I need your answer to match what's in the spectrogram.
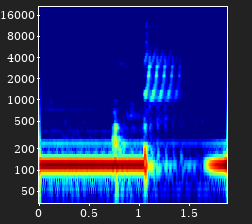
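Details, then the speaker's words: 1978 Williams Phoenix pinball, recapped sound board in sound test: steady mains hum with a brief electronic chirp cutting in and out. The board is fine; contacts in the dirty volume pot are interrupting the sound. "so obviously the soundboard is completely fine it's just the connections inside this pot so I'm going to have to take it apart again and really clean that pot really clean up the connections to make it reliable because obviously it is very dirty at this point"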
